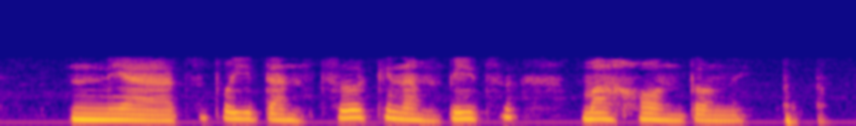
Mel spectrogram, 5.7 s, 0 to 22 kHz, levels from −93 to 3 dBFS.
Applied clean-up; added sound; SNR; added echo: none; none; none; none.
